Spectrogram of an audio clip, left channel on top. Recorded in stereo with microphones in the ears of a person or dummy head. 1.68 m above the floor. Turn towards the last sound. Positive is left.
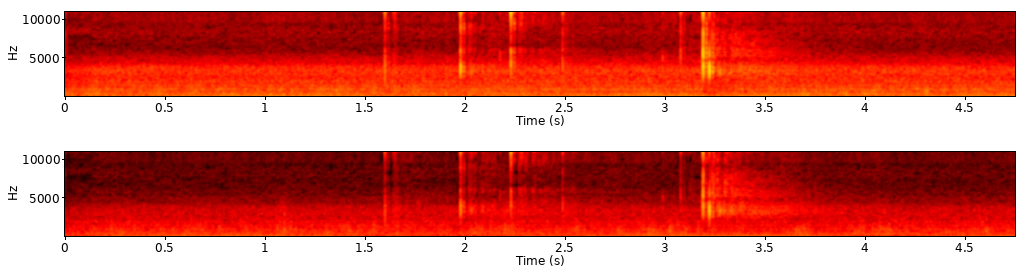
turn(degrees=20)  # may be behind; listen again after turning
